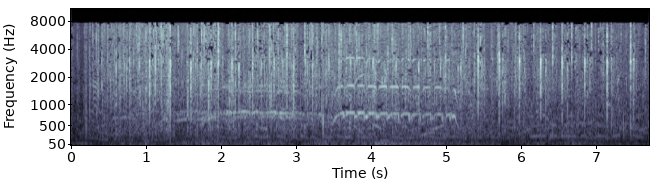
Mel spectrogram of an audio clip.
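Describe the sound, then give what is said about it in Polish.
A crowd at a rosary prayer gathering breaks into steady applause, dense rapid clapping sustained throughout at an even loudness, with a few voices and faint tonal calls rising briefly over it before the clapping thins out toward the end. “I brawa dla Madzi.”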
